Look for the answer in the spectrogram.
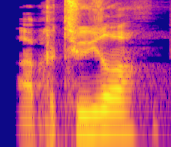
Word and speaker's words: Petula: And those are our thoughts on the ultimate Petula Clark. Petula? Petula. – To add some extra syllables Petula. – In there. Petula.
